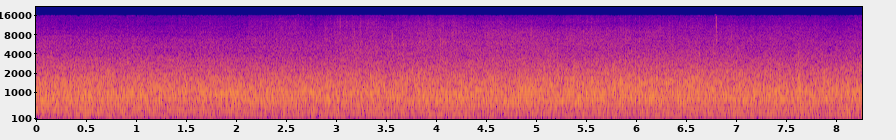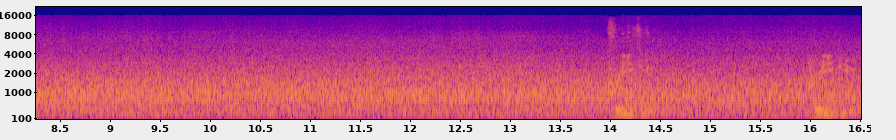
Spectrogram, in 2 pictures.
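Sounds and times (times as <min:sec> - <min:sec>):
city traffic heard from 3rd floor: 0:00.0 - 0:16.5.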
